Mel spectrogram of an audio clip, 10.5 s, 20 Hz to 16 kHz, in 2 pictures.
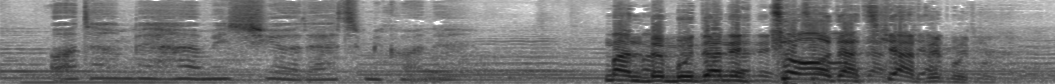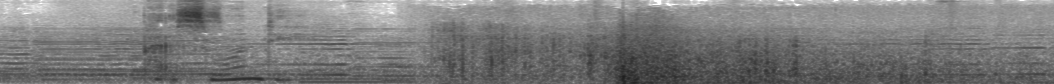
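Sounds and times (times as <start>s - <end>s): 
speech: 0.2s - 5.1s, 6.1s - 7.0s
steady hiss of falling rain: 7.3s - 10.5s
deep thunderclap rolling into a low rumble: 7.4s - 10.5s.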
